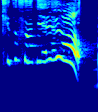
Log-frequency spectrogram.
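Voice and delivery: shrieky imitation at half volume; imitated yelling. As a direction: stretch out a hammed-up tearful yell. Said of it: "She was yelling at him".

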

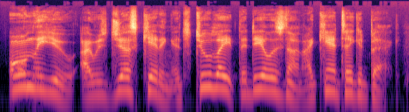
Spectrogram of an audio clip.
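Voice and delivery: a hint of a chatty older secretary; Rose voice. A narrator's reading.

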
